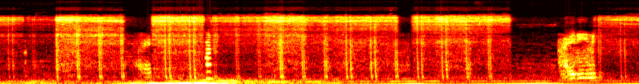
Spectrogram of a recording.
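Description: Spirit box scanning radio frequencies: choppy bursts of static and broadcast fragments, switching about five times a second with brief dropouts.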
